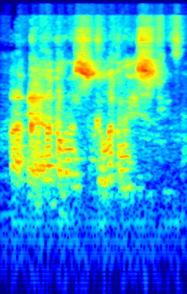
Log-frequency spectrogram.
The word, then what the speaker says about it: Gallipolis: Gallipolis?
